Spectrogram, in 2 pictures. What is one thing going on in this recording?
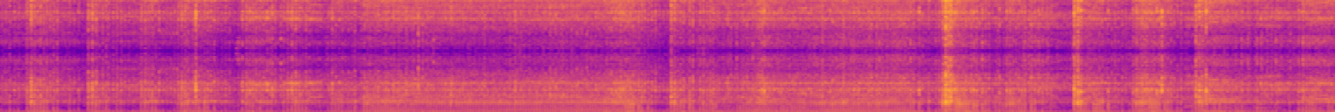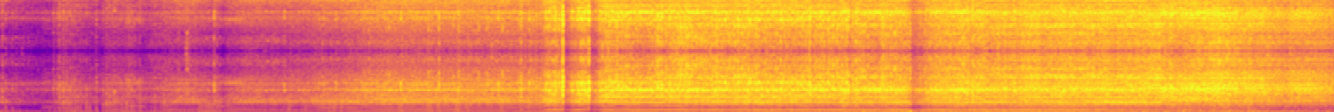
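A dirt bike engine idles and revs close by, then roars loudly as the bike speeds away.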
